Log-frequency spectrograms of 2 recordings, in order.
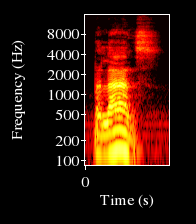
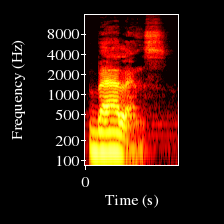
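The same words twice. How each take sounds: First: "balance" wrongly stressed on the second syllable. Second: "Balance" stressed on the first syllable. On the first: Teacher showing learners the mistake, "balance" stressed on its end. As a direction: weaken the first syllable of "balance" and lean on "-lance". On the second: Teacher modelling for learners, "Balance" with first-syllable stress. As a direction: punch the first syllable of "Balance", let the second fade. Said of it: "not balance". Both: Shown as a demonstration.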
